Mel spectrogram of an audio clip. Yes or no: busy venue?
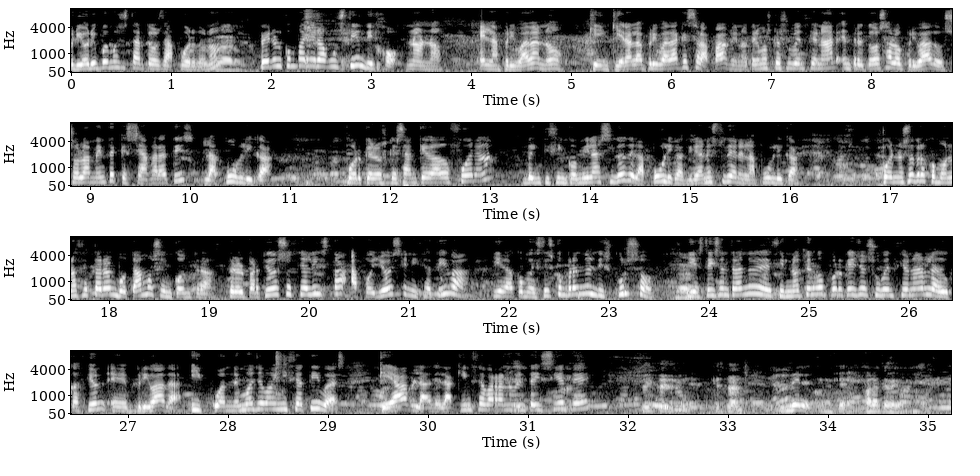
yes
